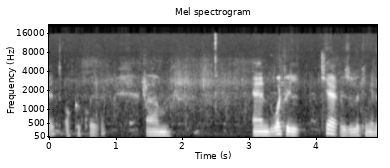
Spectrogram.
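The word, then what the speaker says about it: Okaukuejo: Kilometers west across 3 countries and are now in Namibia's Etosha National Park at Okukweyo, sorry, that's how you say it, Okukweyo.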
